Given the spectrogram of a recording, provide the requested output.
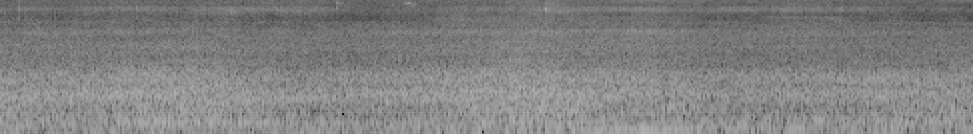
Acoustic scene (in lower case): street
